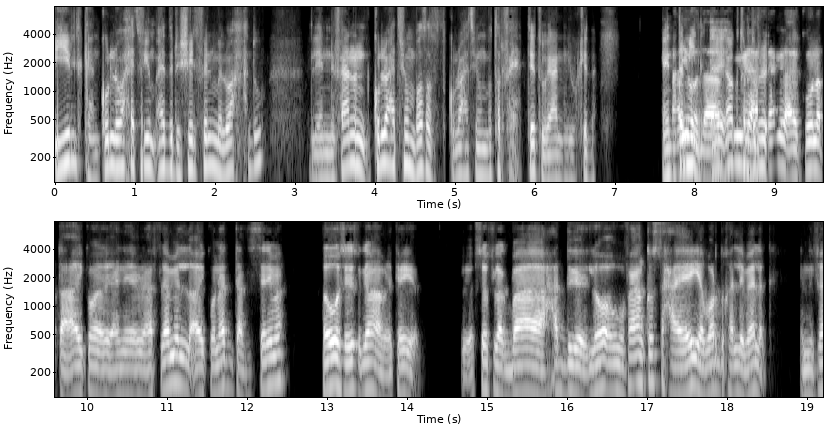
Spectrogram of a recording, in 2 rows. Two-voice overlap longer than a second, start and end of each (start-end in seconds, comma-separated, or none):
7.7-8.9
